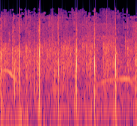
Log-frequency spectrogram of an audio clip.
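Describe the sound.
Steady applause with sharp, evenly spaced claps at a quick rhythm, sounding like a small audience clapping together, close and moderately loud, with a faint murmur of voices underneath.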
